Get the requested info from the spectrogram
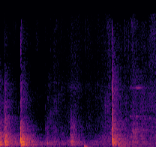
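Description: Screwdriver working the screw of a climbing hold on a wooden board, with scraping and a few sharp knocks, the loudest at the start and about a second and a half in. The hold turns without unscrewing because the inside is shredded.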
